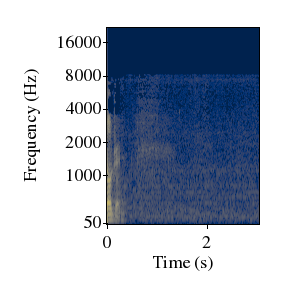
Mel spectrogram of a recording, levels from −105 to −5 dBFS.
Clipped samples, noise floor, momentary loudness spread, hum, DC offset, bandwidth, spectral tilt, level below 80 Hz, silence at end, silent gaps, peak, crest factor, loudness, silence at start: under 0.1%; -71 dBFS; 17 LU; none; under 0.1%; 8.4 kHz; -5 dB/octave; under -90 dBFS; 2.8 s; none; -18 dBFS; 28 dB; -41 LUFS; 0 s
